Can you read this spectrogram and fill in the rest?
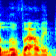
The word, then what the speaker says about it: Luvale: Yeah, so, so the uh, language of the um, of the Luvale people if I'm saying that correctly.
